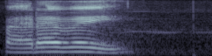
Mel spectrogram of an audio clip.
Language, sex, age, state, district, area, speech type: Tamil, female, 18-30, Tamil Nadu, Thoothukudi, rural, read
